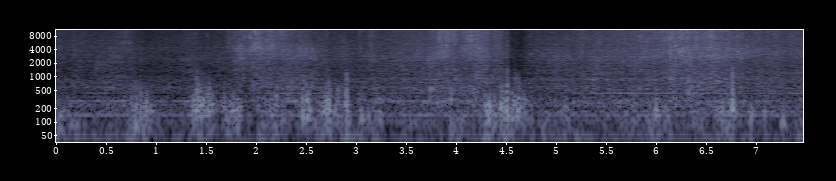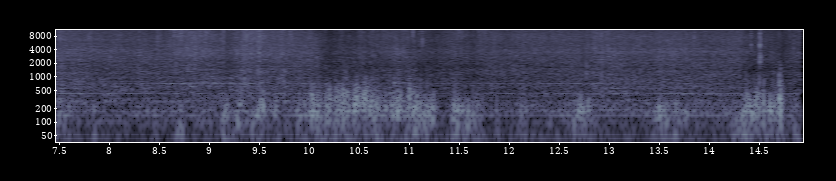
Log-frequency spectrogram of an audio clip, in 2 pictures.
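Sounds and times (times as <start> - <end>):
wind buffeting microphone: 0.0 - 14.9.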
